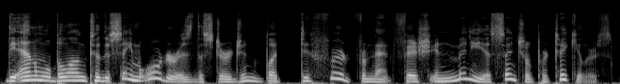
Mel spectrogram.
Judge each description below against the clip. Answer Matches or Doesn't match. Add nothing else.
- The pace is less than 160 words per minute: Doesn't match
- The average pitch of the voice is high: Doesn't match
